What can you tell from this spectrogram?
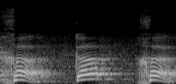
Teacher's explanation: ख जब हम बोलते हैं तो हमारे अंदर से अधिक ऊर्जा लानी पड़ती है, हमें अधिक सांस जो है वो बाहर फेंकनी पड़ती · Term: महाप्राण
